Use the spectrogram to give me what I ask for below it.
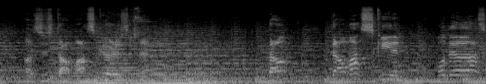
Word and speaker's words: Dalmascian: Dalmascian. Well, that's how you pronounce the bloody base of 16.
